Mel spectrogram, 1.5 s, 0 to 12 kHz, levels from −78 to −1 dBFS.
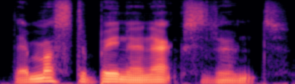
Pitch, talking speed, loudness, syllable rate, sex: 100 Hz, 245 wpm, -18 LUFS, 7.0 syllables/s, male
